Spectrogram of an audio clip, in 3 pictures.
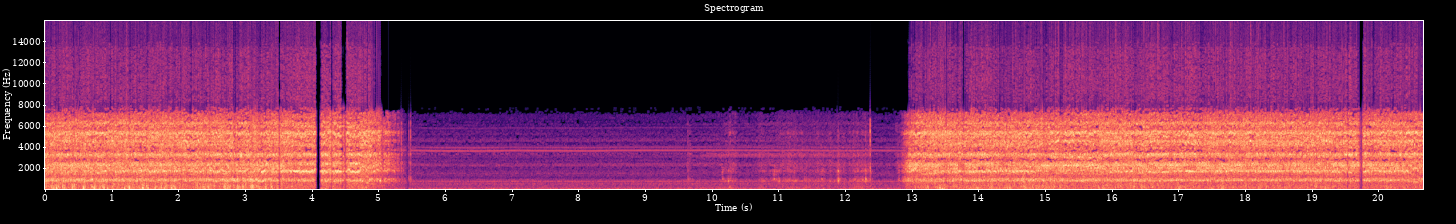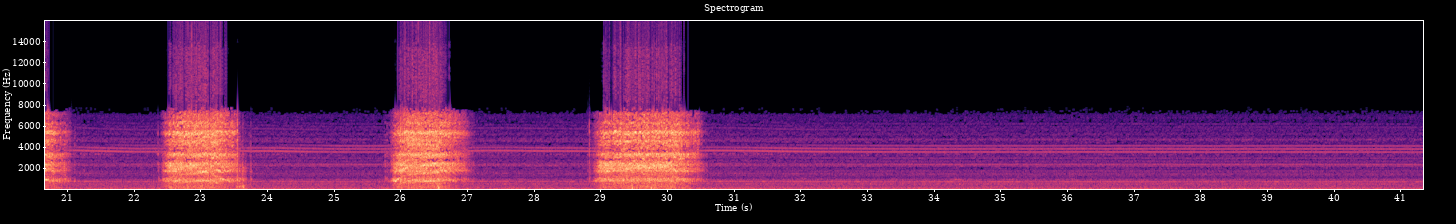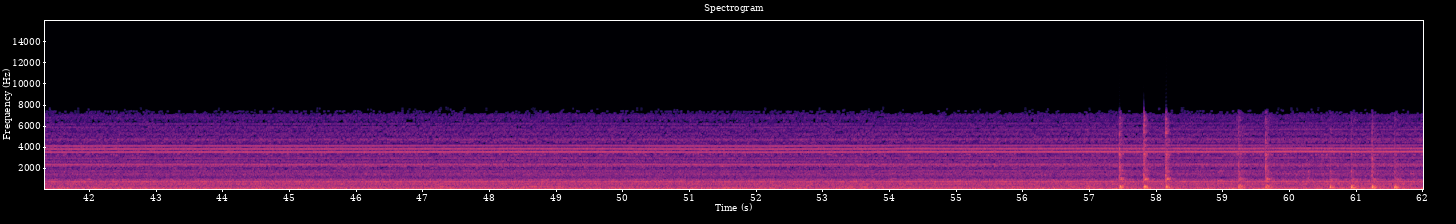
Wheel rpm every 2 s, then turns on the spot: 220, 230, 100, 0, 0, 10, 90, 220, 230, 230, 100, 70, 10, 60, 80, 20, 0, 0, 0, 0, 0, 0, 0, 0, 0, 0, 0, 0, 0, 0, 0.
10-12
